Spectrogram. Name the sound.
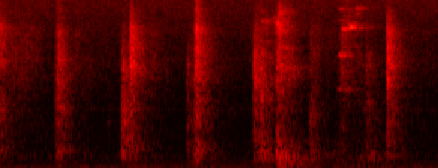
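door closing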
